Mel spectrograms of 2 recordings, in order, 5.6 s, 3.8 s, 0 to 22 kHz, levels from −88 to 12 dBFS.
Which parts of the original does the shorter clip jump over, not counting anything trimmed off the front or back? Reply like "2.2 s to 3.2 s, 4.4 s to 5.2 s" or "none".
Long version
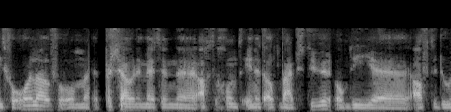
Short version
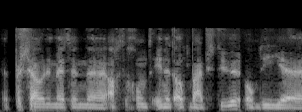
none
